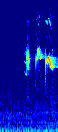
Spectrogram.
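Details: Ultramarine grosbeak warming up its song, sertão setting: three or four short high whistled notes, the last one drawn out and slightly falling, in otherwise quiet surroundings.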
